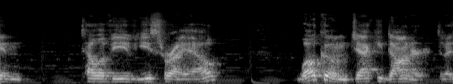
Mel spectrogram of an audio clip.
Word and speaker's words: Jackie Donner: uh today we have a pleasure of an an international guest um currently in tel aviv israel welcome jackie donner did i say that pronoun did i pronounce that correctly you absolutely did thank you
